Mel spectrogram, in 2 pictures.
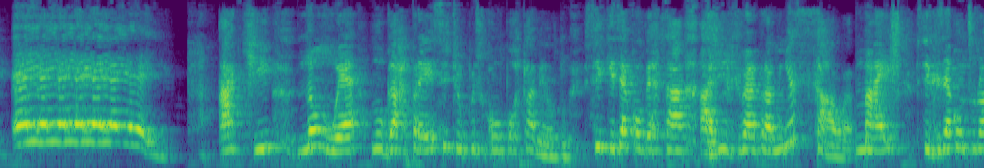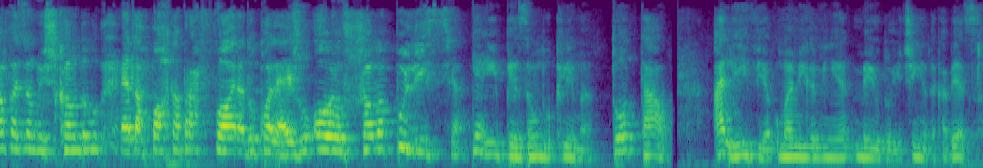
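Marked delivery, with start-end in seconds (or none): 0.1-10.9 loud, impatient, exasperated angry shout. Retelling how the principal lost patience with everyone: imitating the principal shouting. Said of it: "a diretora perdeu a paciência e gritou assim pra todo mundo ouvir".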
